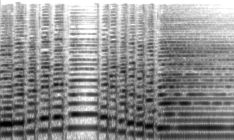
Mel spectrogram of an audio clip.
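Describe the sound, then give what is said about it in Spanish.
An accordion played on the master register, with all four reed voices open, gives a bright, full tone: a quick run of short notes, then a brief held tone, more rapid notes, and finally a sustained chord that rings out alone. “Ese acá en el medio que se llama Master. Sí. Están todas las voces abiertas.”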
